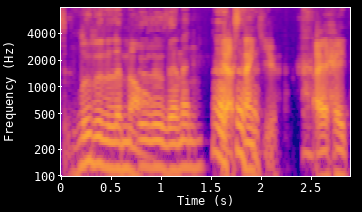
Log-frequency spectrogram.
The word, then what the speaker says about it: Lululemon: examples of US companies, US brands, I can't pronounce it, Lululemon. Lululemon.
